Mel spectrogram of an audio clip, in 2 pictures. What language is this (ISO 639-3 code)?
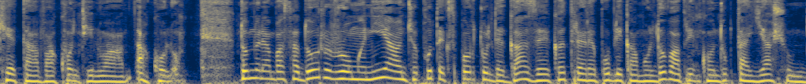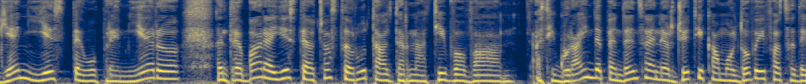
ron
